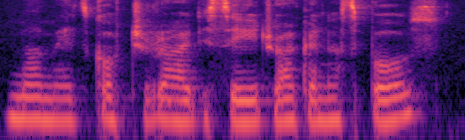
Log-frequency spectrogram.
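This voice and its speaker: A woman reading a picture book aloud in a soft, breathy voice, adding musing, conversational asides about the illustrations. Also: on the low side, completely flat delivery, fast. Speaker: storybook reader.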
